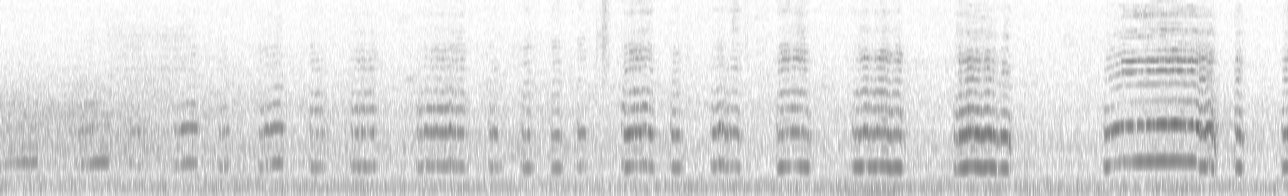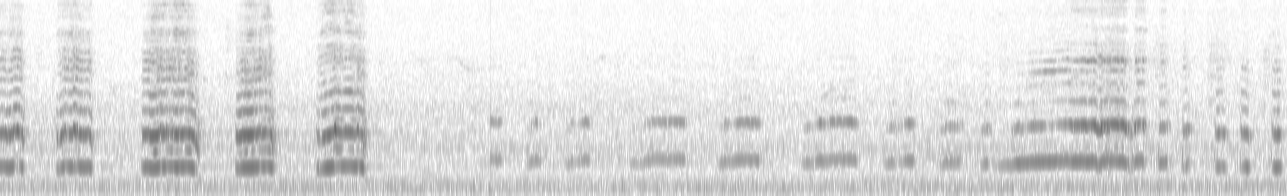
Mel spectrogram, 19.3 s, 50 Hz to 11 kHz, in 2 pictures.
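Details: Hen making repeated high, whining, drawn-out crying-like calls for about 3 days, unusual for her; owner asks whether the sound is normal.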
